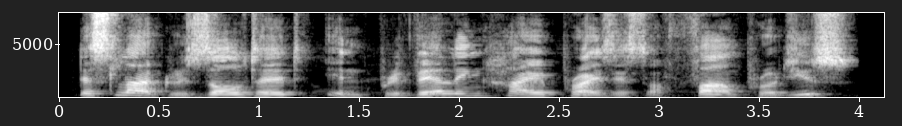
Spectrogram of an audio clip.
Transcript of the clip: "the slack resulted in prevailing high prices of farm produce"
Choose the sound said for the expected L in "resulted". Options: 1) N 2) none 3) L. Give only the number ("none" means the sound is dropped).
3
